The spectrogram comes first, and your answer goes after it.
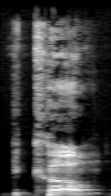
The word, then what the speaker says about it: become: Become.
